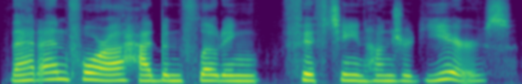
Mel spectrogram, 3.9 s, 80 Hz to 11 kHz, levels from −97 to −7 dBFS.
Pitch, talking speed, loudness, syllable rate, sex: 225 Hz, 125 wpm, -18 LUFS, 3.6 syllables/s, female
